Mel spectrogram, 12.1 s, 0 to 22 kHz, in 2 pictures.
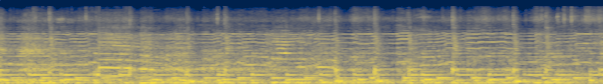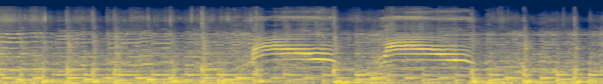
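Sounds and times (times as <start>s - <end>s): gamelan music with drums: 0.0s - 12.0s
long meow-like calls: 8.5s - 10.8s.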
